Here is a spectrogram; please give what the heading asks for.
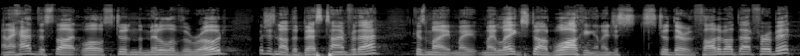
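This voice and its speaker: A man's voice: a little high, quick pace, creaky, hardly any pauses, bright, forceful tone. A man doing stand-up comedy crowd work and storytelling, conversational and profane, teasing his audience from the stage. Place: live comedy venue with an audience.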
